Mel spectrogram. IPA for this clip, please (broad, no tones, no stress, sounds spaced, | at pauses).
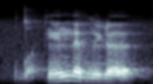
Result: dˤ o̰ k ẽ n̪ ɛ v ĩ ɳ ɜ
